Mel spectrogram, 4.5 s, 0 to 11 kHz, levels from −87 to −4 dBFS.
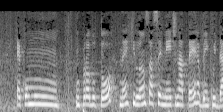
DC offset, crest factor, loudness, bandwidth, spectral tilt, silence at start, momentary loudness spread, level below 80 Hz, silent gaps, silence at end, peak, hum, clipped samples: under 0.1%; 12 dB; -12 LUFS; 8 kHz; -6 dB/octave; 0 s; 5 LU; -34 dBFS; none; 0 s; 0 dBFS; none; under 0.1%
